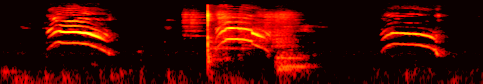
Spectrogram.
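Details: Three clean, high meows with a rising-falling arc, separated by pauses, as the mother cat Shizuka moves her kitten indoors from a cabinet to open space. A single sharp tap is heard midway.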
